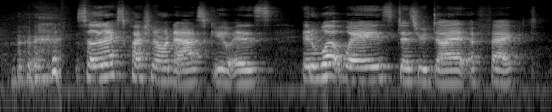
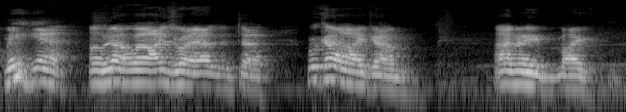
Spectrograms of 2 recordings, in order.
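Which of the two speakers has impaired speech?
The second: Parkinson's disease; young onset, deep brain stimulation, two brain electrodes; takes carbidopa levodopa, on and off time.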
